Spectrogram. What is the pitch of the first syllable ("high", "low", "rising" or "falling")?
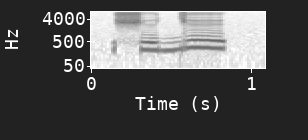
low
